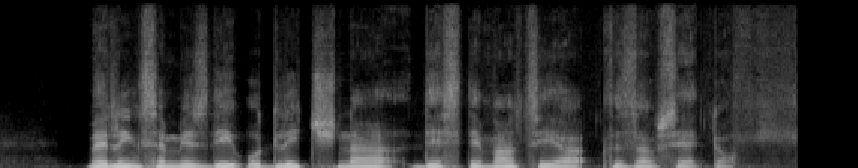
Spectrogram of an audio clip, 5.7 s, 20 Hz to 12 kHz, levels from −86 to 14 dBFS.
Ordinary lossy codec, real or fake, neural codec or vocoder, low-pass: none; fake; codec, 24 kHz, 0.9 kbps, WavTokenizer, medium speech release version 2; none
